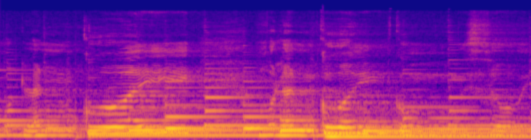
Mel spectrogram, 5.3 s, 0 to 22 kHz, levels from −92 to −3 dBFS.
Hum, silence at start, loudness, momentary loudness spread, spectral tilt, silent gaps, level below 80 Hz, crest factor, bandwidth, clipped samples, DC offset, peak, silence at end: none; 0 s; -17 LUFS; 8 LU; -8.5 dB/octave; none; -56 dBFS; 14 dB; 11.5 kHz; under 0.1%; under 0.1%; -2 dBFS; 0 s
